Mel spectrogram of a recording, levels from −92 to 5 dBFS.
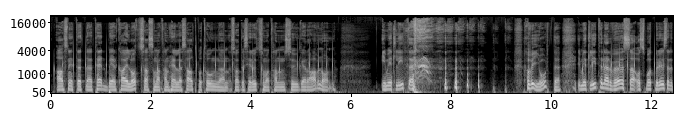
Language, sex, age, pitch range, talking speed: Swedish, male, 20-39, 120-145 Hz, 180 wpm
